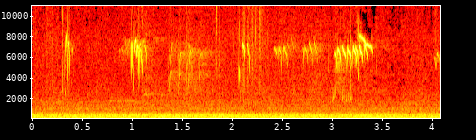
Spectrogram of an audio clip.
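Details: Bohemian waxwings giving quiet, low squeaky calls heard only at very close range, captured with a parabolic microphone; thin, high trilled notes come in quick overlapping bursts over a steady low rumble.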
